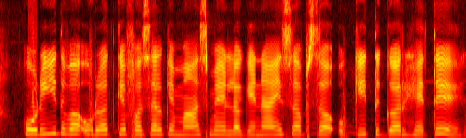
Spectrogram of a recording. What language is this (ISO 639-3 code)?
mai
